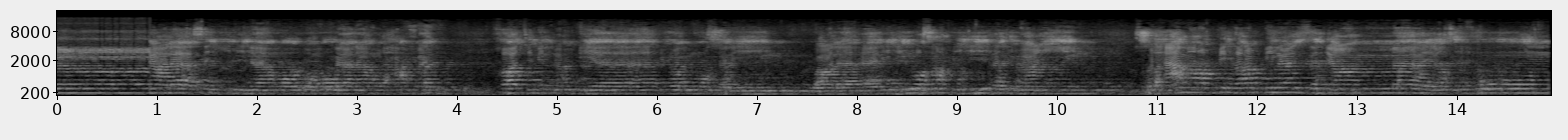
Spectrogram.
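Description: A man chants loudly in a melodic voice through a microphone.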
